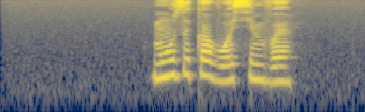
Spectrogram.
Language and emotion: Russian, neutral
